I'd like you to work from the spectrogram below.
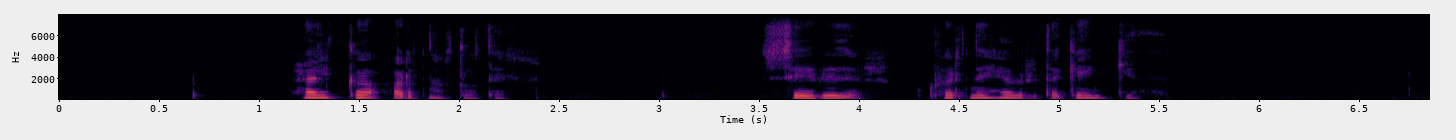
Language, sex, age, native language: Icelandic, female, 40-49, Icelandic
